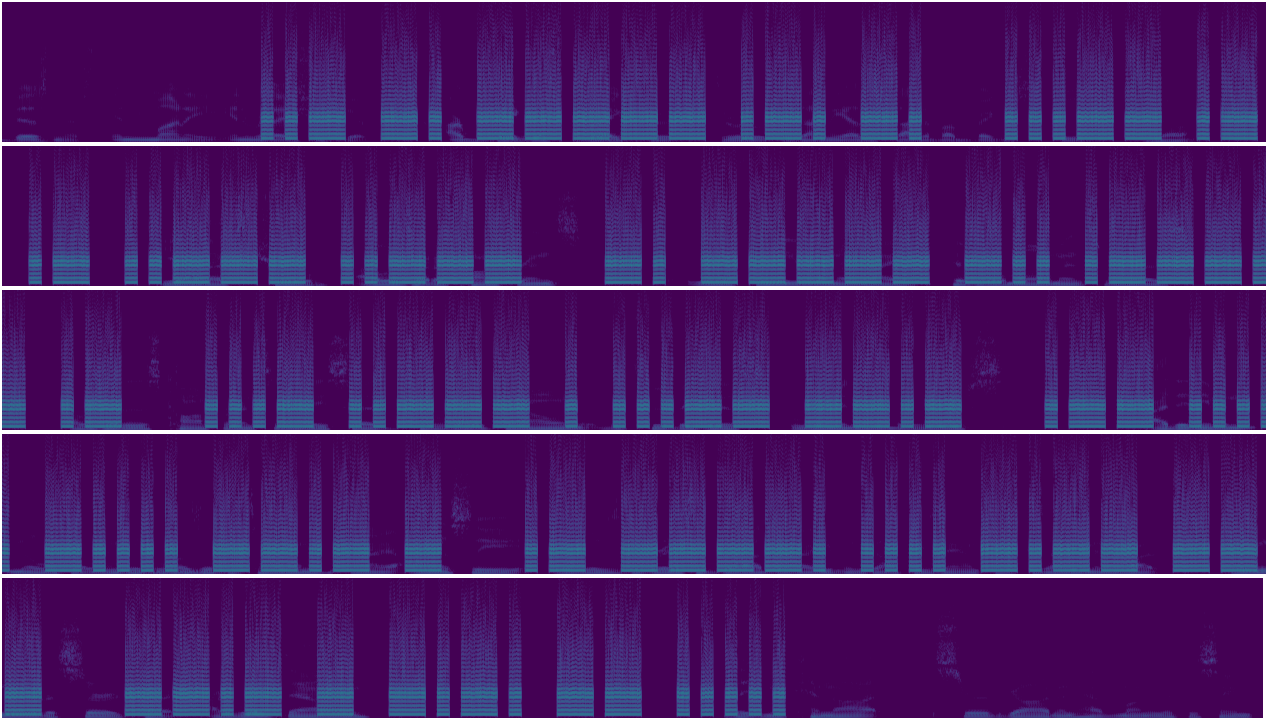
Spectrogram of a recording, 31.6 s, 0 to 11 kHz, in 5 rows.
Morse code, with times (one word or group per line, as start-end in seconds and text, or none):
1.3-4.6 UN0RN
5.0-8.9 3AA22
9.3-13.2 N0D1A
13.7-17.4 V2E3Q
17.9-21.2 WH6QT
21.6-25.5 A9HYO
25.9-29.2 QTCM5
